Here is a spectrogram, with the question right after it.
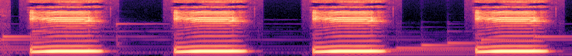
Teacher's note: Your mouth is narrow and rounded like oo, but your tongue is high and pushed forward like e.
